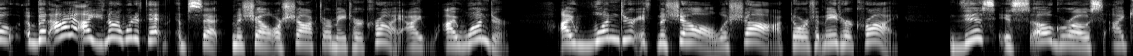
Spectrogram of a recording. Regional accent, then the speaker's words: Chicago, Illinois, United States; I never thought I'd ever say this to you, but I have to tell you because I am from Chicago.

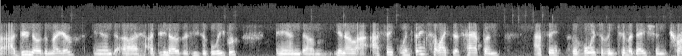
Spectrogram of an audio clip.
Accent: Arkansas, United States; my hometown, where I actually grew up in Arkansas, had a very similar situation.

